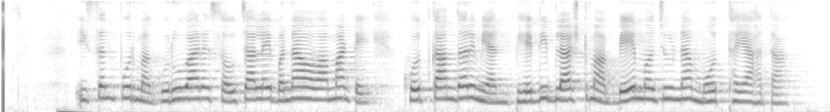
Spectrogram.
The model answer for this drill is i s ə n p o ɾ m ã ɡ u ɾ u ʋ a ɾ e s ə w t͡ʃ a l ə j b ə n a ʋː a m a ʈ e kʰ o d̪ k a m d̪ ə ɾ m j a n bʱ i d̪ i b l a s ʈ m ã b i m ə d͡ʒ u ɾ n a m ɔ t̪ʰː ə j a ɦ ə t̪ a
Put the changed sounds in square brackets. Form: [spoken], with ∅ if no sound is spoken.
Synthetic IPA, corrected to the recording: i s ə n p [u] ɾ m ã ɡ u ɾ u ʋ a ɾ e s ə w t͡ʃ a l ə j b ə n a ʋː a m a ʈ e kʰ o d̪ k a m d̪ ə ɾ m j a n bʱ [e] d̪ i b l a s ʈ m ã b [e] m ə d͡ʒ u ɾ n a m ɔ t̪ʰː ə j a ɦ ə t̪ a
